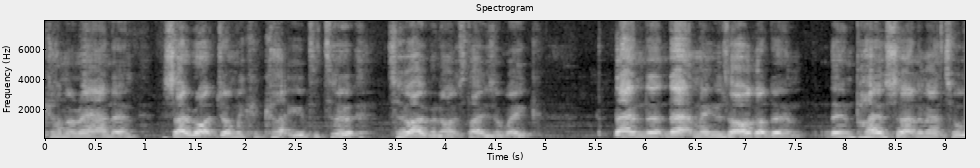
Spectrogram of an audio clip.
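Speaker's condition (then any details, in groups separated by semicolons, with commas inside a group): Cerebral palsy; wheelchair user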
